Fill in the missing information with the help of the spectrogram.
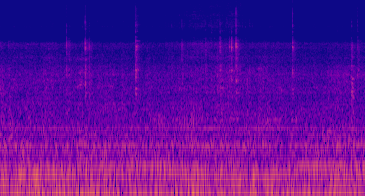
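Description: Irregular clicks from a big-game fishing reel as a hooked tuna is fought on rod and reel, over a steady low rumble.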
